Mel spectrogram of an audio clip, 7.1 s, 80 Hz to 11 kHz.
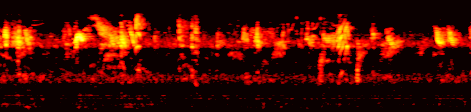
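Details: Live nest camera in PA Farm Country, Pennsylvania, 5 February 2023: bald eagles giving a long series of high, stuttering squeals and chips with short pauses.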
